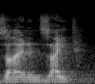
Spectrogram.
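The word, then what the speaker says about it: Sein und Zeit: And it's Sein and Zeit is the way they would say it.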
